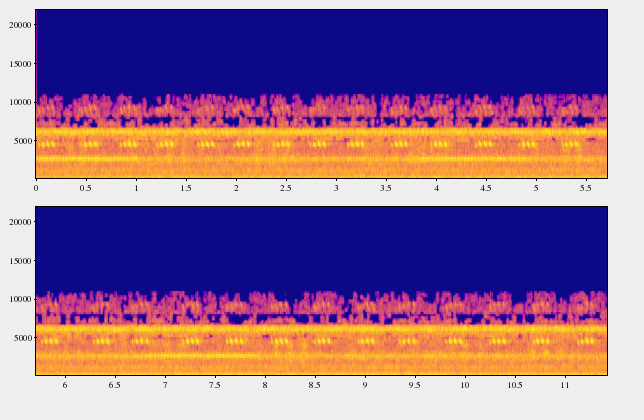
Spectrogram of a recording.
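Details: Crickets and cicadas whose chirping is meant to calm and mask tinnitus: regular high pulsed chirps roughly twice a second ride over a steady piercing drone, with noticeable low rumbling underneath and one brief knock.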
